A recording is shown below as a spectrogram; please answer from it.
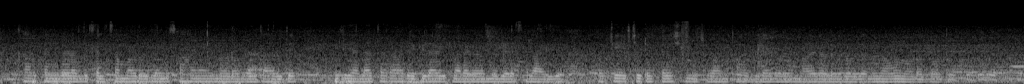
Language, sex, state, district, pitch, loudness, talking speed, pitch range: Kannada, female, Karnataka, Chamarajanagar, 130 Hz, -26 LUFS, 110 wpm, 125-135 Hz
